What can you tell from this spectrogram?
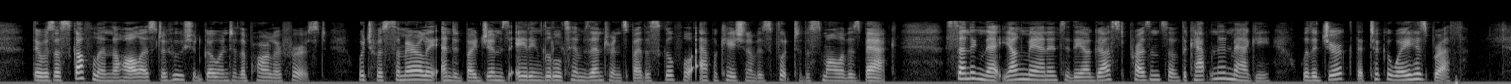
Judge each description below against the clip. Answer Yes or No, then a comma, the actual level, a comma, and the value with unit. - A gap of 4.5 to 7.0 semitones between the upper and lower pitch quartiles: No, average, 3.5 semitones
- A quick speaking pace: Yes, fast, 240 wpm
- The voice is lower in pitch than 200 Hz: Yes, medium, 185 Hz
